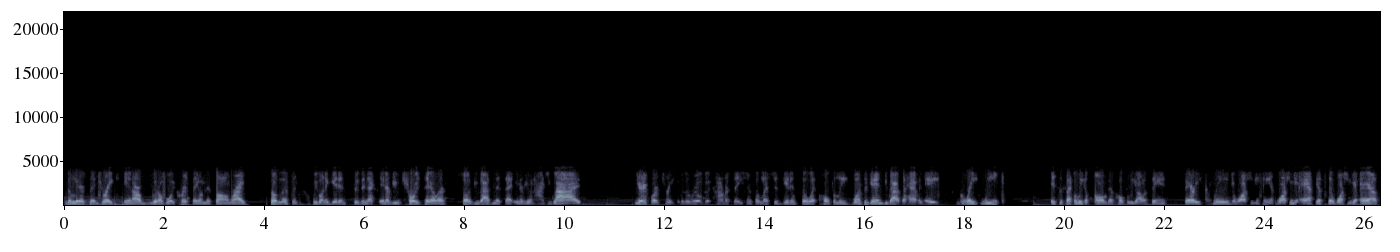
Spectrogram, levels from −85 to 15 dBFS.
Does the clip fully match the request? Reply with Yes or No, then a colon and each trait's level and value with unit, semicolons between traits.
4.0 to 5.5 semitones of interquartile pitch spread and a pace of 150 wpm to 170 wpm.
No: average, 4.3 semitones; average, 200 wpm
